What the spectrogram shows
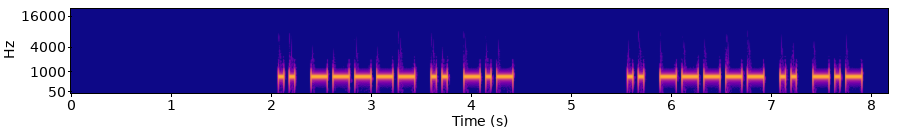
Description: Morse code, heard as a keyed tone, about 22 wpm, 700 Hz. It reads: I0IK I0IK
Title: DXCC-100 Call Signs - 4 Characters - Repeated 2x - 22wpm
